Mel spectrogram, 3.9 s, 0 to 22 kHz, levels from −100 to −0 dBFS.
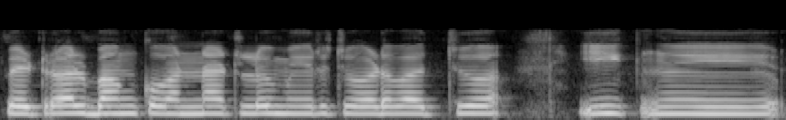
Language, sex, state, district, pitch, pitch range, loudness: Telugu, female, Andhra Pradesh, Krishna, 240 Hz, 235-245 Hz, -23 LUFS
